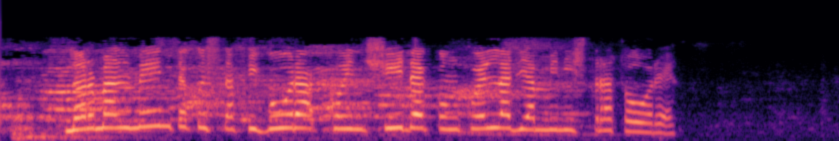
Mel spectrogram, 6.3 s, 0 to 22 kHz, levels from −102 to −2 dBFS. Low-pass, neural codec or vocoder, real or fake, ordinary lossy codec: 7.2 kHz; none; real; AAC, 48 kbps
